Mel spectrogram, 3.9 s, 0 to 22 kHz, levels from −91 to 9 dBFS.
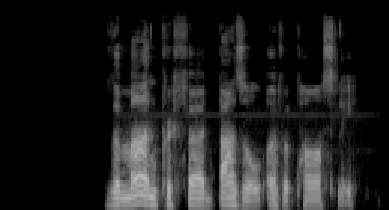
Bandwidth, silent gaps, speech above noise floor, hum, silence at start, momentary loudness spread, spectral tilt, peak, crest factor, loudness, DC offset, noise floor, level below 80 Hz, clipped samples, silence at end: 15.5 kHz; none; 61 dB; none; 1.05 s; 12 LU; -5.5 dB/octave; -10 dBFS; 20 dB; -28 LUFS; under 0.1%; -89 dBFS; -72 dBFS; under 0.1%; 0.4 s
